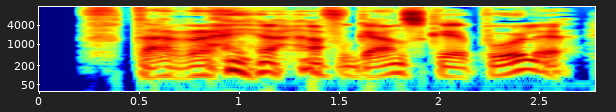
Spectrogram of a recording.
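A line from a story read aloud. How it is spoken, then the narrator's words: Laughing. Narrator (Russian): рассмеялся Холмс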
